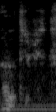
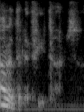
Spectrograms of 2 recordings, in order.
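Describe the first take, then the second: First: Hushed whispered echo. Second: Said in the usual way. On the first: Shown as a demonstration. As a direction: repeat it in a whisper. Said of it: "repeated take". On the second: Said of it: "repeated whispered".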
